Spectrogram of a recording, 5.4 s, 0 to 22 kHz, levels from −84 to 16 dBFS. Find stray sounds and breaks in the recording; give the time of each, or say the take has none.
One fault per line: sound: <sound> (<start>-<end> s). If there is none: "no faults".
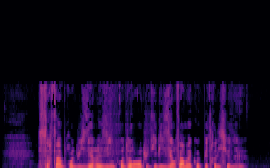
no faults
